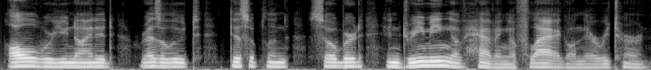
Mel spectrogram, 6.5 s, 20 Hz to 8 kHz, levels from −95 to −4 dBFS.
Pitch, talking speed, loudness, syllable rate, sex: 120 Hz, 140 wpm, -19 LUFS, 5.2 syllables/s, male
